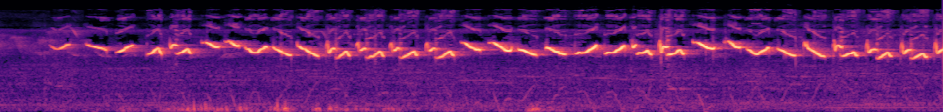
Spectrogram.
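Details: Curió, chestnut-bellied seed finch, singing: a long sustained run of clear rolling whistled notes, rising and falling, delivered continuously at a fast pace with faint background noises.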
